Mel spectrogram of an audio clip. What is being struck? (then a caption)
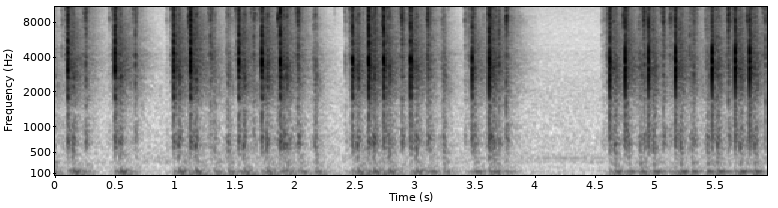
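Metal manual typewriter. Both hands type rapidly with their fingertips on a green metal Olivetti Lettera 32 manual typewriter, with paper advancing in the carriage. Dense bursts of sharp, bright key and typebar clacks die away almost instantly, broken by a brief quiet pause before the rapid typing resumes.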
